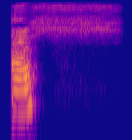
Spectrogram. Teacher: middle part of the tongue with the opposite hard palate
